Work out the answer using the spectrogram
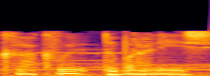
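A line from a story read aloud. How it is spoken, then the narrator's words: Whisper. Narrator (Russian): прошептал ученый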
